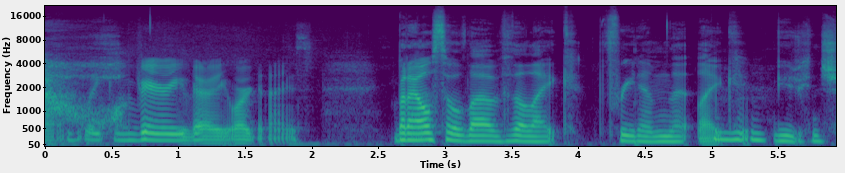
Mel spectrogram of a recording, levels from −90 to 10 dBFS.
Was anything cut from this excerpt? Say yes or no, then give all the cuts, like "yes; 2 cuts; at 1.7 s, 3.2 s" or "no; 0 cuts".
yes; 1 cut; at 4.1 s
